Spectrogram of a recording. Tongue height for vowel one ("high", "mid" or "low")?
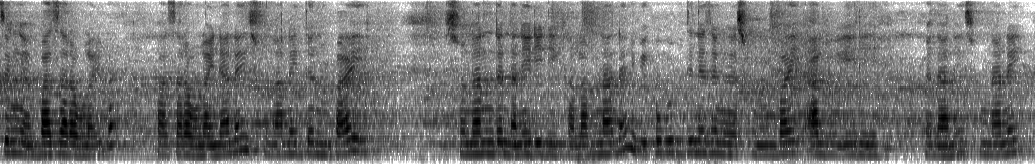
high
